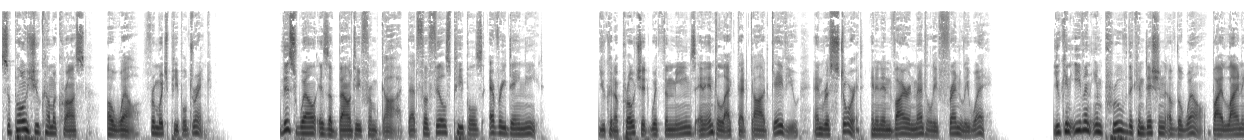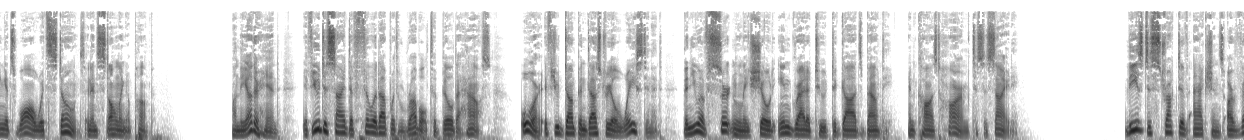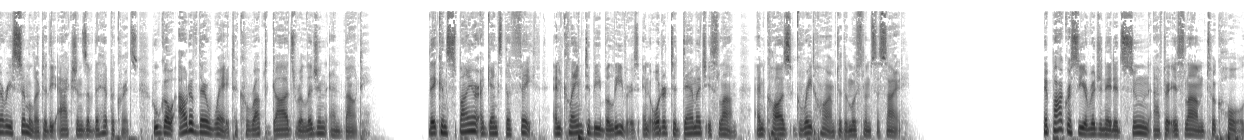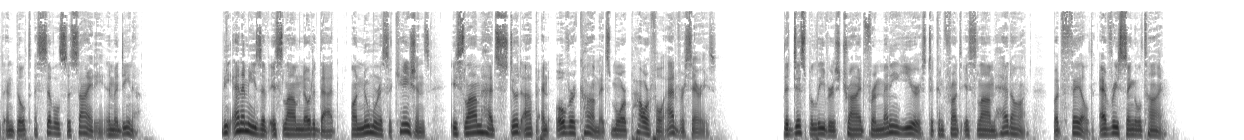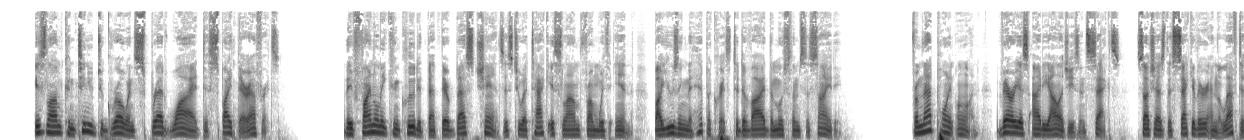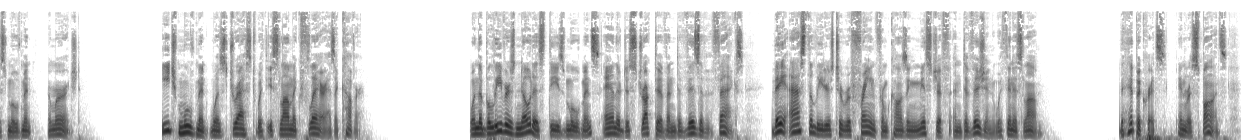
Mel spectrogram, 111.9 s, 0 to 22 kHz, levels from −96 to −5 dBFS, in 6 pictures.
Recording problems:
none

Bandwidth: 16 kHz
